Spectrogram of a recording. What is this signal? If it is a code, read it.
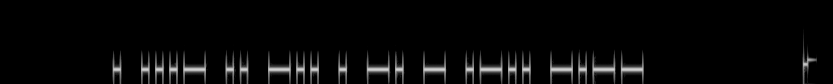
Morse code, heard as a keyed tone, about 17 wpm, 700 Hz. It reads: EVIDENTLY
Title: LY Suffix - Top 100 Words with Base Words 17wpm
